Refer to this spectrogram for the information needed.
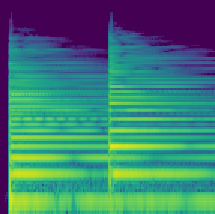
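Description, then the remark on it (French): A vibrating string sounds two plucked notes in turn, the second from half the string length, about a second and a half after the first and an octave higher, each bright and sustained, fading slowly with no voices. “Plus précisément, quand il divise la longueur par deux, il obtient un son deux fois plus aigu. C'est un intervalle qu'il appellera l'octave.”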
